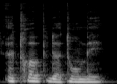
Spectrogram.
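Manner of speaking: ordinary delivery, nothing marked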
